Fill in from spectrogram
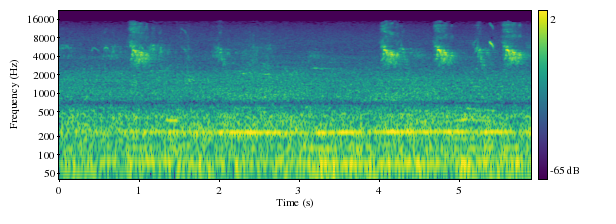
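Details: Common swifts giving shrill, high, buzzy screams in brief bursts, one near the start and a tight cluster of several later on, heard over a steady low droning hum like distant traffic or machinery.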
